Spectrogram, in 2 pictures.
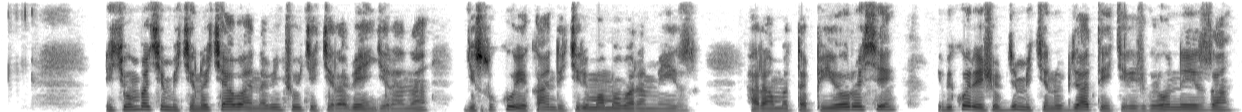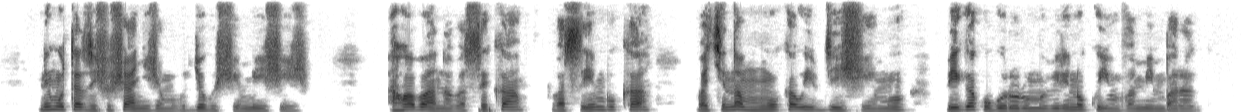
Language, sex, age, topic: Kinyarwanda, female, 25-35, education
